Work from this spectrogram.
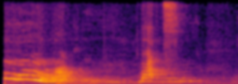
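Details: Male pet dog giving a short howl: a harmonic tone sliding down over about half a second, then a second, softer wavering rise, with a brief high squeak.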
